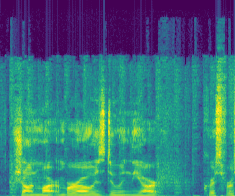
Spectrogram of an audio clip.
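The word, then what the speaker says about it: Martinbrough: M-A-R-T-I-N-B-R-O-U-G-H, Martinborough.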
